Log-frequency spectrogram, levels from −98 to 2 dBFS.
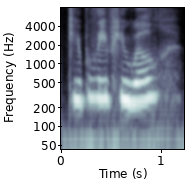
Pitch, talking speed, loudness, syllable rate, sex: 270 Hz, 245 wpm, -14 LUFS, 7.6 syllables/s, female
